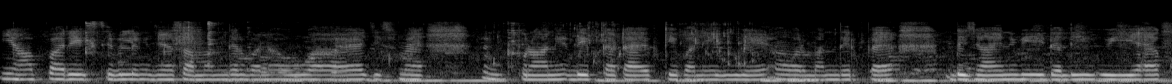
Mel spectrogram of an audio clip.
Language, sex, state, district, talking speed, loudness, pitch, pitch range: Hindi, female, Chhattisgarh, Sukma, 125 wpm, -25 LUFS, 220 Hz, 215-225 Hz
